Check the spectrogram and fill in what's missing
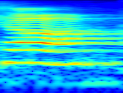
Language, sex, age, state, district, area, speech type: Odia, female, 30-45, Odisha, Boudh, rural, read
